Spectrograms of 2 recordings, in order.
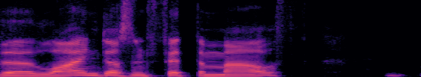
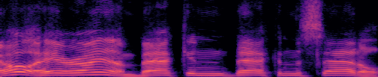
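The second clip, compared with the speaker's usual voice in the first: high, loud, bright, cheerful voice. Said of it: "the next day it's like".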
